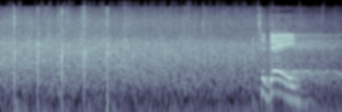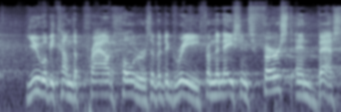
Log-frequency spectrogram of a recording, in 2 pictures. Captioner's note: applause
